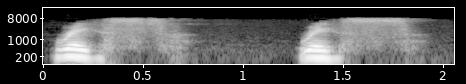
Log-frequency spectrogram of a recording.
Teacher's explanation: It's a final s unvoiced.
